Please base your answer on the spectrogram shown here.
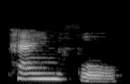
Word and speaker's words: painful: Painful. The word has two syllables which means I'm stressing the first syllable.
